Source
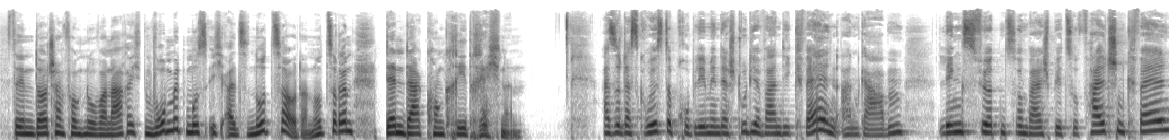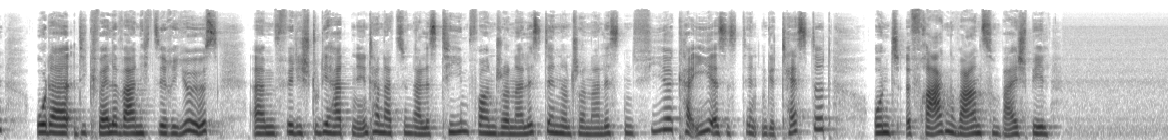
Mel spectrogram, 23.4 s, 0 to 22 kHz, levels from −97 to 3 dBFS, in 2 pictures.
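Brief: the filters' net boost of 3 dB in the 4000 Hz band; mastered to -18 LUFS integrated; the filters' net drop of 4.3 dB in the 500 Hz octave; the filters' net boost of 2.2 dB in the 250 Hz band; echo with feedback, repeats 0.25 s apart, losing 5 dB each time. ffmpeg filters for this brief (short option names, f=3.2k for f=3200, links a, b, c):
-af "equalizer=f=250:t=o:g=4,equalizer=f=500:t=o:g=-6.5,equalizer=f=4k:t=o:g=4,aecho=1:1:250|500|750|1000|1250|1500|1750:0.562|0.315|0.176|0.0988|0.0553|0.031|0.0173,volume=1.5dB"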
